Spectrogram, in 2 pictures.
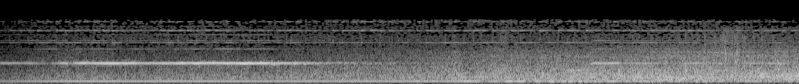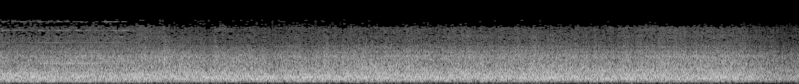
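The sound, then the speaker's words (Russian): A locomotive pulls in under the vaulted roof of Chiusi railway station with a loud rumbling roar that swells and then holds, while steady tonal whines sound in the first seconds and fade. “Гвида на вокзале в Кьюзи с букетом цветов. Под своды входит локомотив.”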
